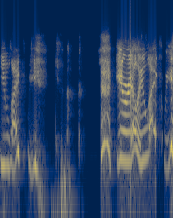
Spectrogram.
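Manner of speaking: mock teary, very high-pitched. Imitating an award winner's thank-you: tearful Sally Field voice. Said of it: "you know how Sally Field cried?".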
